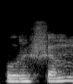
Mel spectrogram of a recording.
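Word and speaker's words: पुरुष: Veda metum purusha mahantam the sha here is a cerebral sha. So the tip of the tongue has to point upwards.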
